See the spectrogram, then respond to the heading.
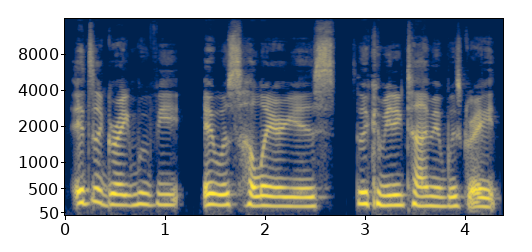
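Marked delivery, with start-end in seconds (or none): none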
